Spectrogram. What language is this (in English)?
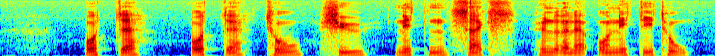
Norwegian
